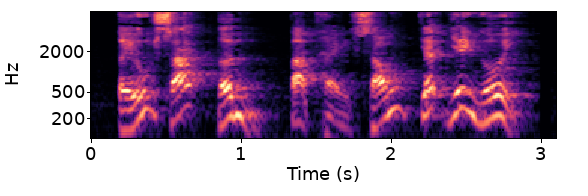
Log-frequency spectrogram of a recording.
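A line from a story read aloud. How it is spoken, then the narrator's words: Loud shout. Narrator (Vietnamese): Ả hét to lên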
